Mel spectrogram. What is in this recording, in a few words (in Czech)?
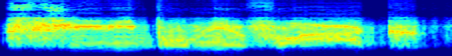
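Czech damaged anti-aircraft, mood medium; War Thunder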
